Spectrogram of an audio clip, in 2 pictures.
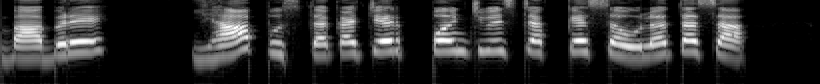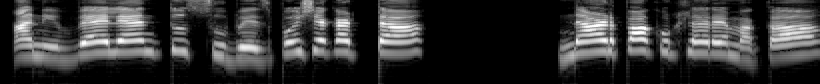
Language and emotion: Goan Konkani, angry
